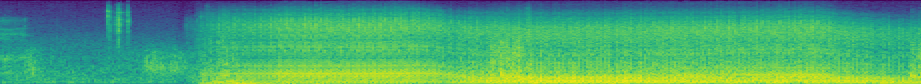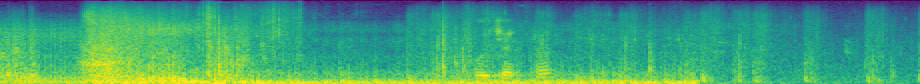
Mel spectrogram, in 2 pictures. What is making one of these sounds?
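A small vehicle engine revs and drones.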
